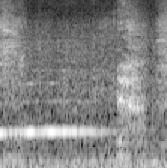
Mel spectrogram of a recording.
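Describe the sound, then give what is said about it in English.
An approaching train sounds a thin steady whistle tone held for about a second over a low rumbling wash of noise, with no voices. “There's a train coming.”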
